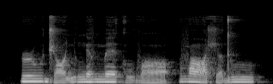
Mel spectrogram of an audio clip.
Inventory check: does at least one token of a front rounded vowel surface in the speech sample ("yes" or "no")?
no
